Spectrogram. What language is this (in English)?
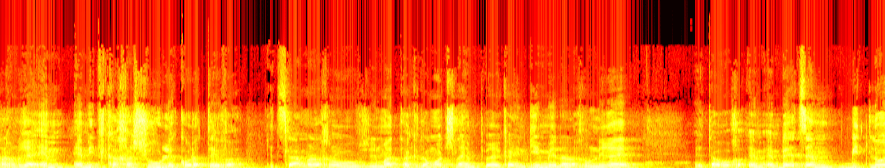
Hebrew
